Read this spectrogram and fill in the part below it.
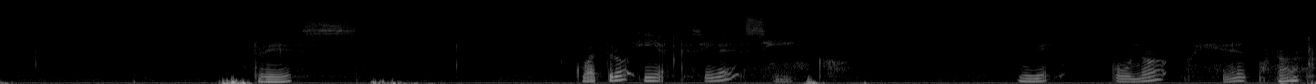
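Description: Yarn rustles softly against a crochet hook.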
